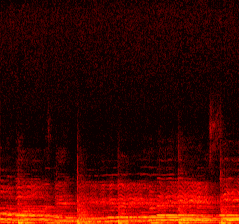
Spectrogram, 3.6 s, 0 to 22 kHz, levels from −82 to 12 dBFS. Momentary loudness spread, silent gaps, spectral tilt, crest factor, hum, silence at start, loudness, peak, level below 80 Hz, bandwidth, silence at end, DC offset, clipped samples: 6 LU; none; -7.5 dB/octave; 14 dB; none; 0 s; -26 LUFS; -10 dBFS; -66 dBFS; over 20 kHz; 0 s; under 0.1%; under 0.1%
